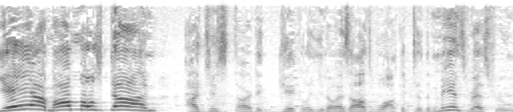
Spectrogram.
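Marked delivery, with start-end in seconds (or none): 0.0-1.6 very high, very loud, drawn-out yell. Retelling a wife answering her husband from the restroom: imitating someone yelling back. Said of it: "she yells back".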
